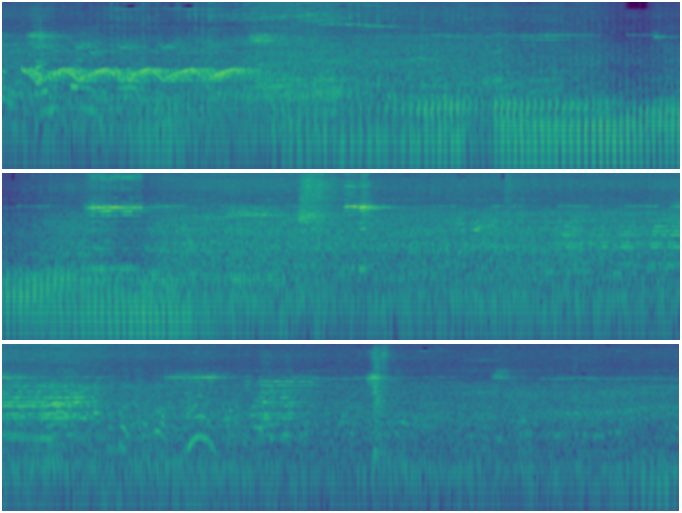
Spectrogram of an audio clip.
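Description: Busy street traffic. A warbling, siren-like vehicle horn sounds rapidly up and down for about two seconds at the start, and a motor vehicle engine runs loudly close by from about five to eight seconds in.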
